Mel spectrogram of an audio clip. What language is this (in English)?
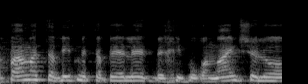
Hebrew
